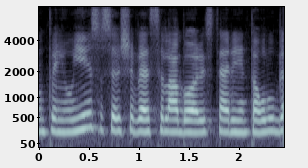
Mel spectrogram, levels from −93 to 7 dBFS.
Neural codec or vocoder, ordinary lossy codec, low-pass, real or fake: codec, 16 kHz, 1 kbps, FunCodec, trained on Chinese and English, 50 frames a second; none; none; fake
